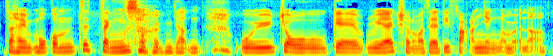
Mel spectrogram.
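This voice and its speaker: A young woman with a Hong Kong Cantonese accent shares stories as an actor being interviewed. Her voice sits low for a woman, and her telling is chatty and expressive, sprinkled with English words. The sound is close and dry. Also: moderate pace, no room sound. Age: young adult. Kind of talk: casual interview storytelling.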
